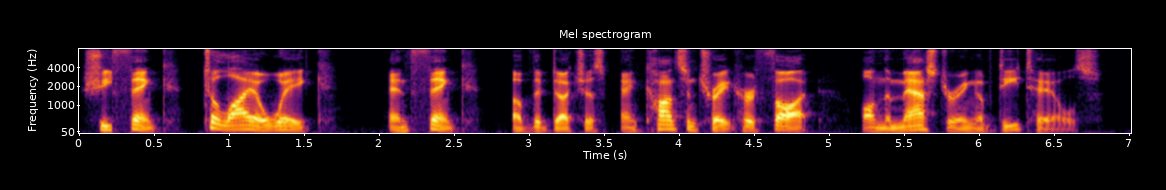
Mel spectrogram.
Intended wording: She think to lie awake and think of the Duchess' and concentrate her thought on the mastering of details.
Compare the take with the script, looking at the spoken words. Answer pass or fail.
pass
